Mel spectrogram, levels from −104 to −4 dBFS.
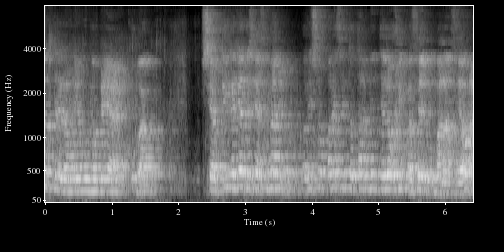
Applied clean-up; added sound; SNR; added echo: neural separator model SepFormer DNS4.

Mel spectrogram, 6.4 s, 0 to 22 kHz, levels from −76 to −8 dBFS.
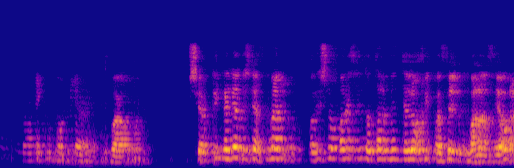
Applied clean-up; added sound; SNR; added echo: neural mask model DeepFilterNet 3.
